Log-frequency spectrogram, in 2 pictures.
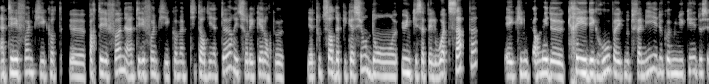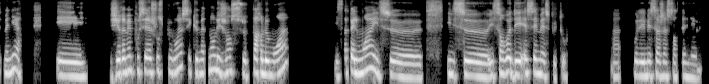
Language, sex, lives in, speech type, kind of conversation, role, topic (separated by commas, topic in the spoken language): French, female, United States, conversation, unstructured, none, Comment la technologie change-t-elle notre façon de communiquer aujourd’hui ?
